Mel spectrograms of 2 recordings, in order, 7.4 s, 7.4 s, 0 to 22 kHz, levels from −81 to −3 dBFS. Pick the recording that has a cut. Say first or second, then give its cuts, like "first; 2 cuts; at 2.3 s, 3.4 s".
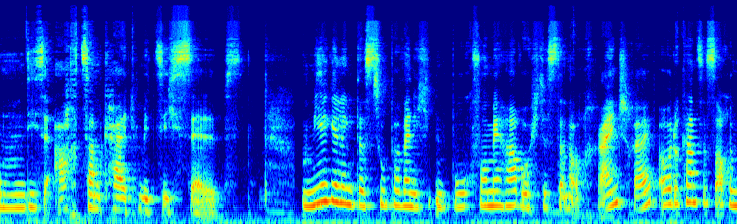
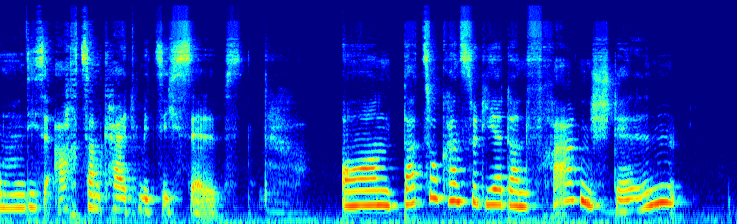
first; 1 cut; at 2.9 s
